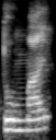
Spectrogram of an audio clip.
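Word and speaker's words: Du Mai: es el 4 de tumán y se pronuncia to my ajá tuma y 4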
